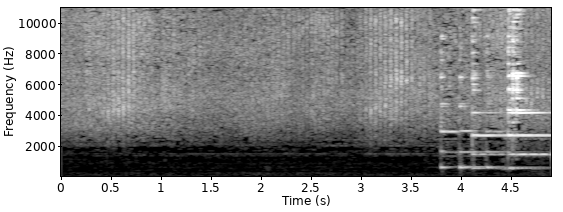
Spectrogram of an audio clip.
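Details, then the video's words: Prairie crickets keep up a high, shimmering chirping chorus with rhythmic pulses, then metallic cowbell clanks ring out loudly near the end. "Sounds from a Prairie Crickets and Cowbells"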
